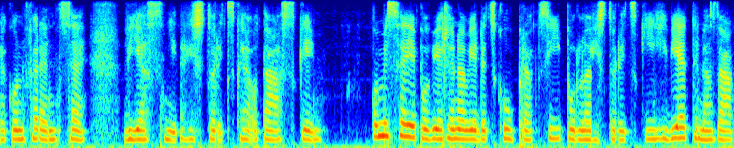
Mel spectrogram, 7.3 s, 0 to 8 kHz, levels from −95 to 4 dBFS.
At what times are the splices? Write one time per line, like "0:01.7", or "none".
0:01.2
0:01.8
0:05.9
